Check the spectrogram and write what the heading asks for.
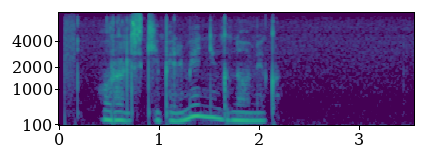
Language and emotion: Russian, neutral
